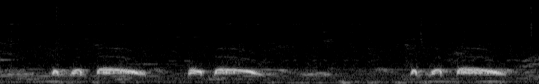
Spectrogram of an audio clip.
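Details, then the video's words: A dove gives low, soft hooting coos in short phrases, each a couple of quick notes followed by a longer rolling coo, repeating about every two seconds. "Lovely dove/ lovey sounds"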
